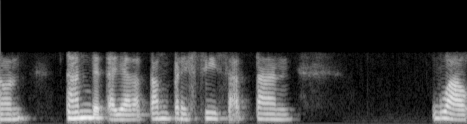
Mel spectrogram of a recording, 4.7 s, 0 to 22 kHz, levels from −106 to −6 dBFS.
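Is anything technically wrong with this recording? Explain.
Yes. Throughout the speech, the sound carries AMR narrowband mobile codec damage. Nothing passes above 4 kHz, and a vocal-tract model built from sparse pulses leaves the voice plainly buzzy and synthetic, fitting a low mode near 7.4 kbps. A simple low-pass filter would dull the sound without that buzz.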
